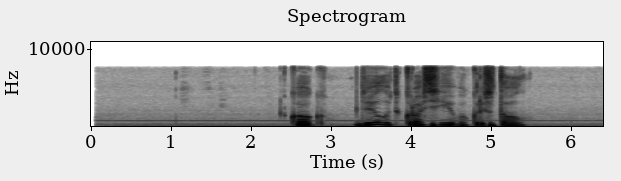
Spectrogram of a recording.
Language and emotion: Russian, sad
